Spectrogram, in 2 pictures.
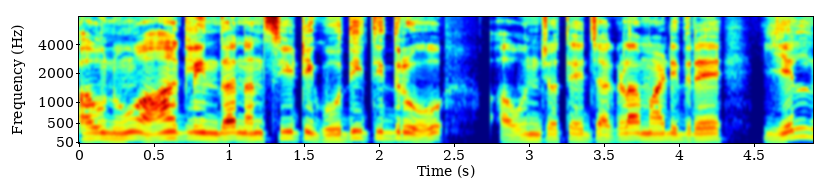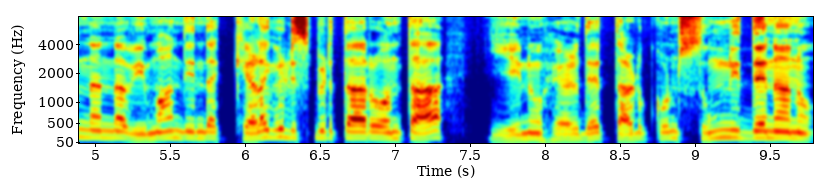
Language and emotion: Kannada, fearful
